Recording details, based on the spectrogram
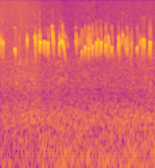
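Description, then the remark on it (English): A rapid stream of high, thin chirps and twitters from a black swift, rattling out in quick bursts with brief gaps, fairly faint against a soft background hiss. “Black swifts are extraordinary birds.”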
